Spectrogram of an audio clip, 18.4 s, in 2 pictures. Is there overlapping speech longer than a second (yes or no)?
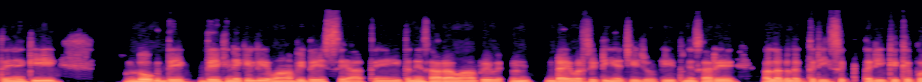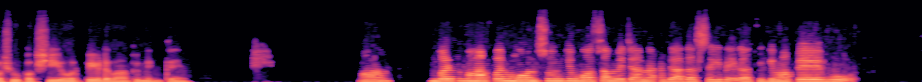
no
